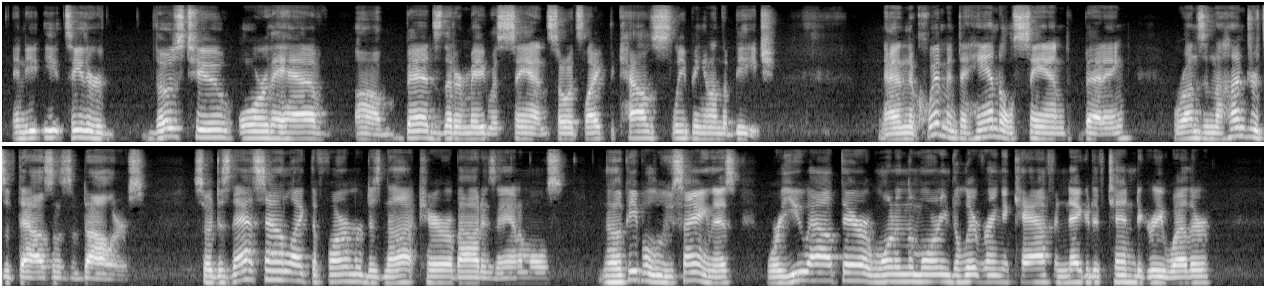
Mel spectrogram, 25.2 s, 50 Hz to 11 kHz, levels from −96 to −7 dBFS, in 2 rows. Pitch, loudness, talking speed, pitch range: 145 Hz, -19 LUFS, 185 wpm, 135-165 Hz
